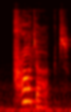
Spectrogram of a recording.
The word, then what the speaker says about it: product: Product, so the stress is on the first syllable.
